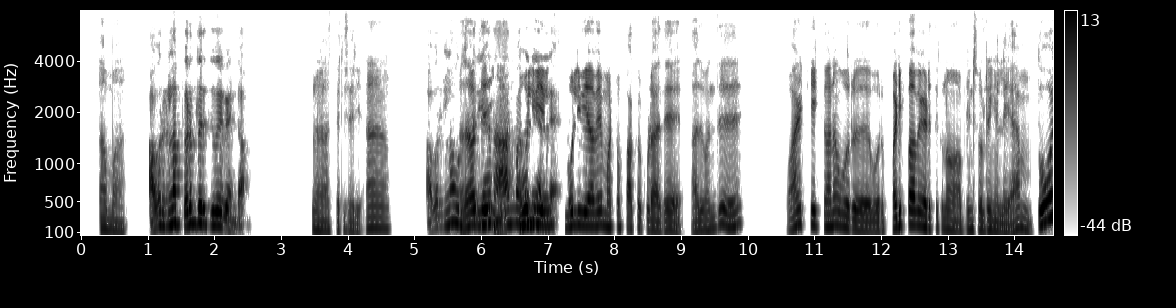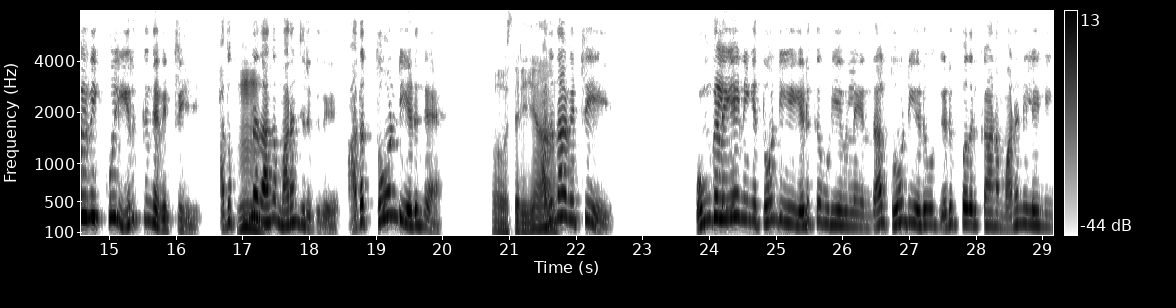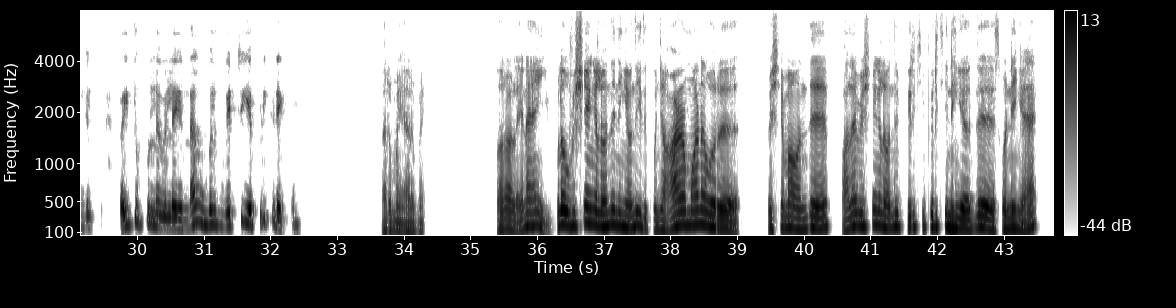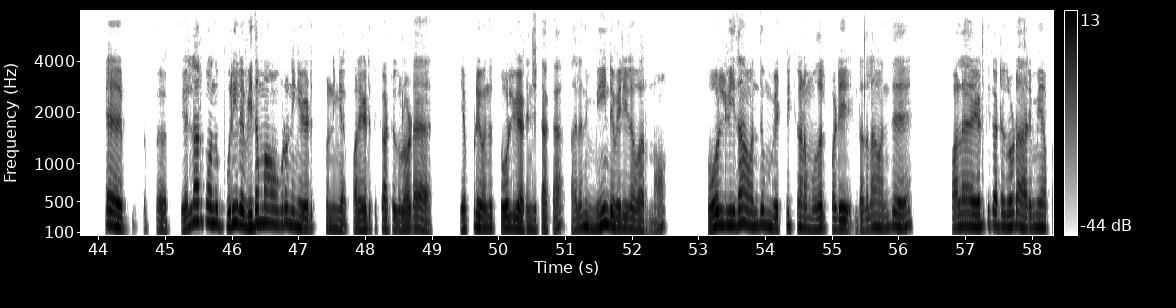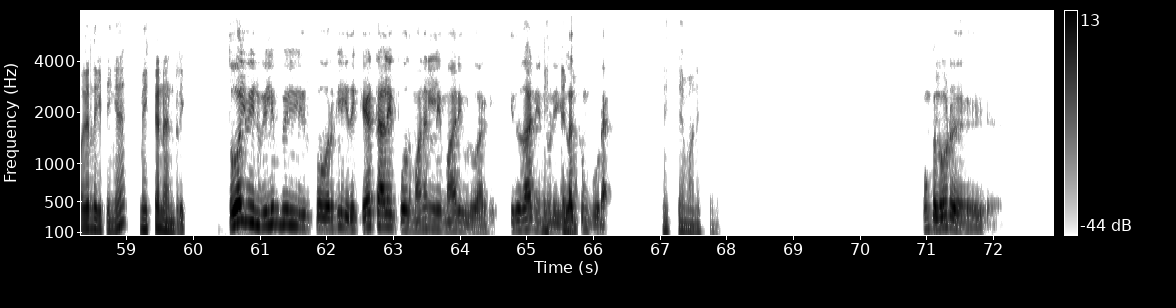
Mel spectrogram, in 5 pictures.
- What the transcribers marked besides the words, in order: unintelligible speech; other background noise; laughing while speaking: "நீங்க வந்து சொன்னீங்க"
- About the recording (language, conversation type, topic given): Tamil, podcast, தோல்வியால் மனநிலையை எப்படி பராமரிக்கலாம்?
